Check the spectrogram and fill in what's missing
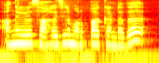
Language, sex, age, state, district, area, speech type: Malayalam, female, 30-45, Kerala, Idukki, rural, spontaneous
